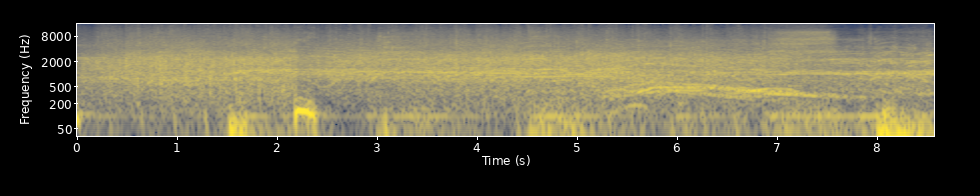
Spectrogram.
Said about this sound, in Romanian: Aplauze, vreau să aud aplauze. Aplauze, aplauze. În spate și voi în partea dreaptă.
